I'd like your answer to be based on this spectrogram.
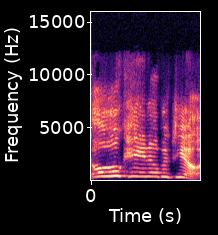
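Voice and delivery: high, meek mock oh okay no big deal; mock the seller who folds too easily; meek give-up. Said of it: "And you're like".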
